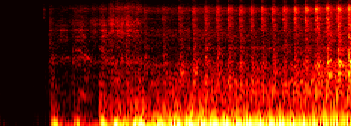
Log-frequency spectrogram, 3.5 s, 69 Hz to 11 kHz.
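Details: Strong engine knock on a Nissan Primera P10 with SR20 engine: after cranking and catching, a steady fast tapping knock about three per second rides over the idle; source unknown.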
